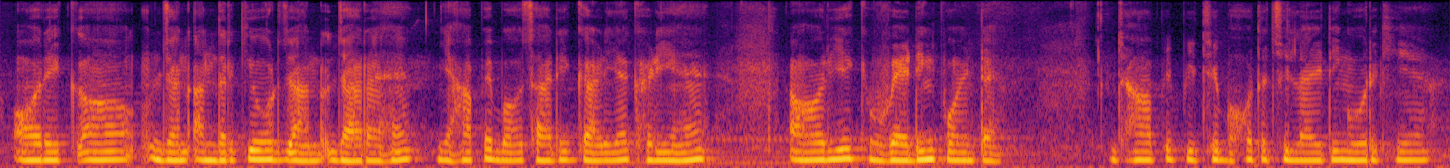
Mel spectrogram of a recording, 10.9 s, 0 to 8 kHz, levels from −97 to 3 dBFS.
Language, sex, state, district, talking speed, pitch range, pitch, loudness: Hindi, male, Andhra Pradesh, Visakhapatnam, 180 wpm, 145-155 Hz, 150 Hz, -17 LUFS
